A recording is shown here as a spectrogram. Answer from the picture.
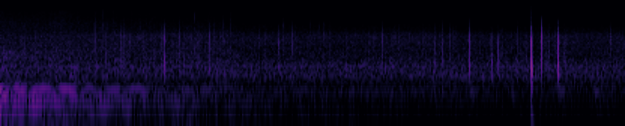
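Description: A steady soft hiss dotted with scattered crackling clicks, a background noise bed that carries on under the narration; the held tones of the intro music die away at the start, and a few sharper clicks come near the end.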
